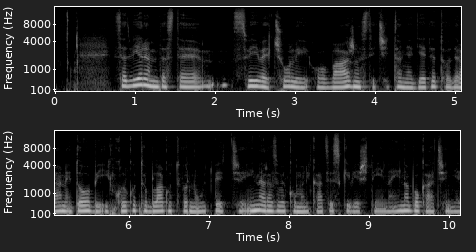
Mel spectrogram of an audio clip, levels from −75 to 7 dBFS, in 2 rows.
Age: 30-49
